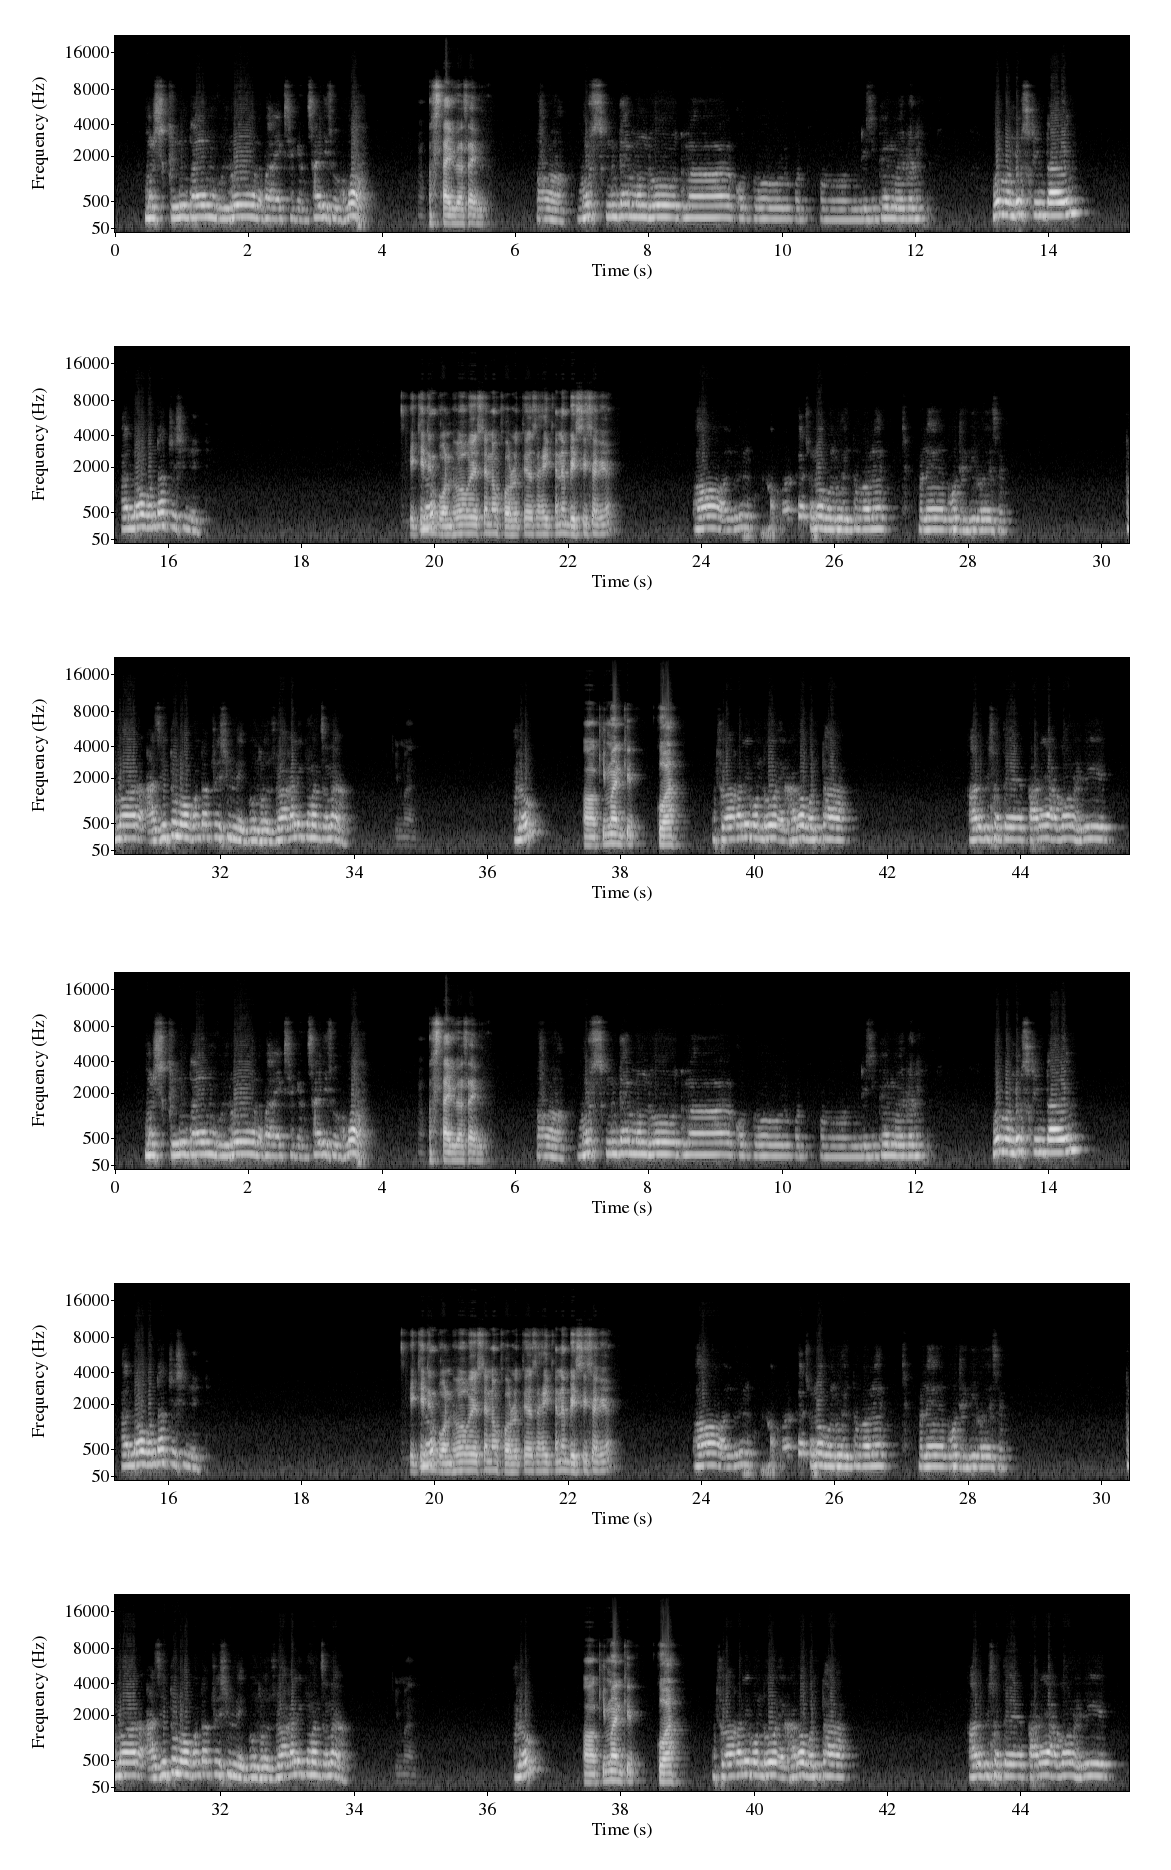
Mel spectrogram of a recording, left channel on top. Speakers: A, on the right; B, on the left.
A: মোৰ স্ক্ৰীন টাইম বন্ধু ৰ'বা এক চেকেণ্ড চাই দিছো হ'ব?
B: অ', চাই লোৱা, চাই লোৱা।
A: অ', মোৰ স্কিন টাইম বন্ধু তোমাৰ ক'ত গ'ল, ক'ত গ'ল, ডিজিটেল <unintelligible> মোৰ বন্ধু স্ক্ৰীন টাইম ন ঘন্টা ত্ৰিশ মিনিট।
B: এইকেইদিন
A: হেল্ল'
B: বন্ধ হৈ আছে ন', ঘৰতে আছা, সেইকাৰণে বেছি চাগে!
A: অ', এইকেইদিন ঘৰতে আছো ন' বন্ধু সেইটো কাৰণে মানে বহুত হেৰি হৈ আছে। তোমাৰ আজিতো ন ঘন্টা ত্ৰিশ মিনিট বন্ধু, যোৱাকালি কিমান জানা?
B: কিমান?
A: হেল্ল'?
B: অ', কিমান কি কোৱা?
A: যোৱাকালি বন্ধু এঘাৰ ঘন্টা, তাৰ
B: অ
A: পিছতে
B: অ
A: তাৰে আগৰ হেৰিত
